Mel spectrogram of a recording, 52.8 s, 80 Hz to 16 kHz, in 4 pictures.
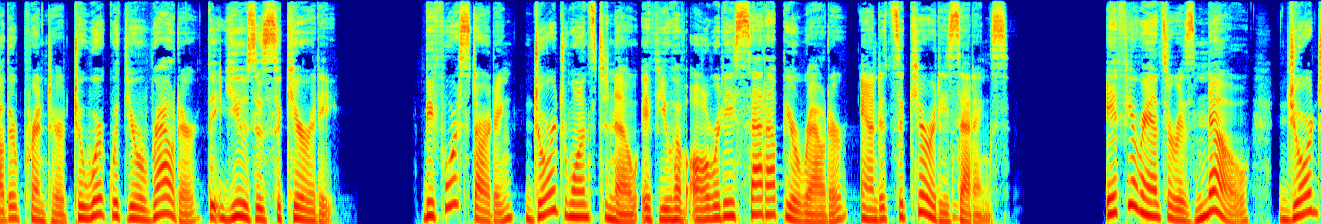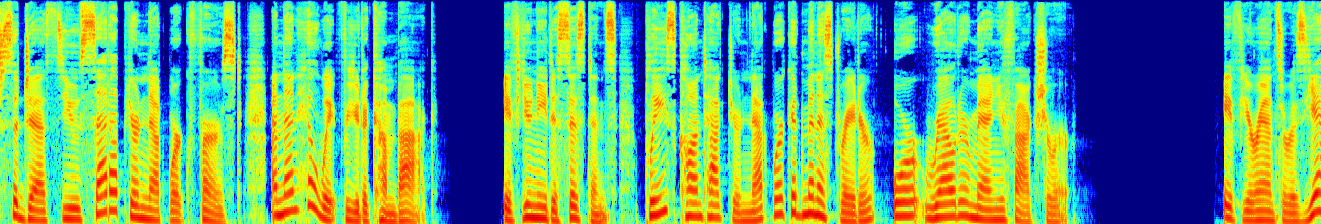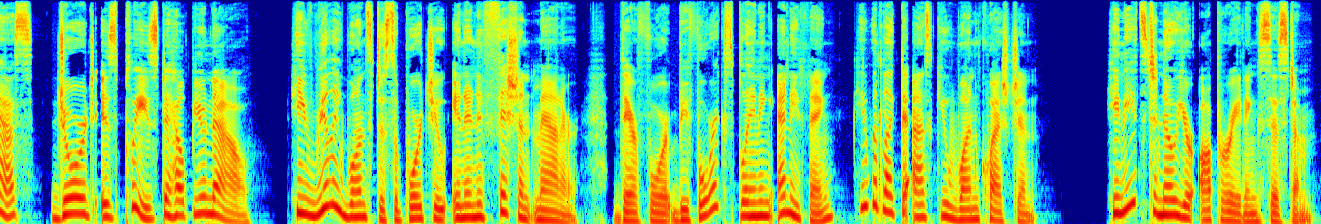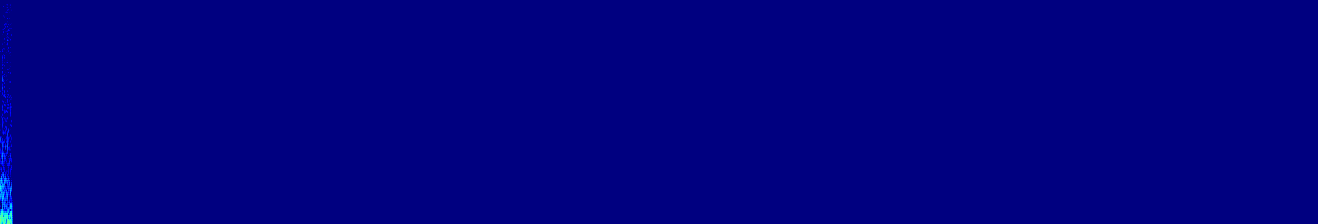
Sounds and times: Speech: 0.0 - 3.4, 4.2 - 10.2, 11.1 - 17.6, 18.3 - 24.0, 25.5 - 36.8, 37.5 - 39.6.

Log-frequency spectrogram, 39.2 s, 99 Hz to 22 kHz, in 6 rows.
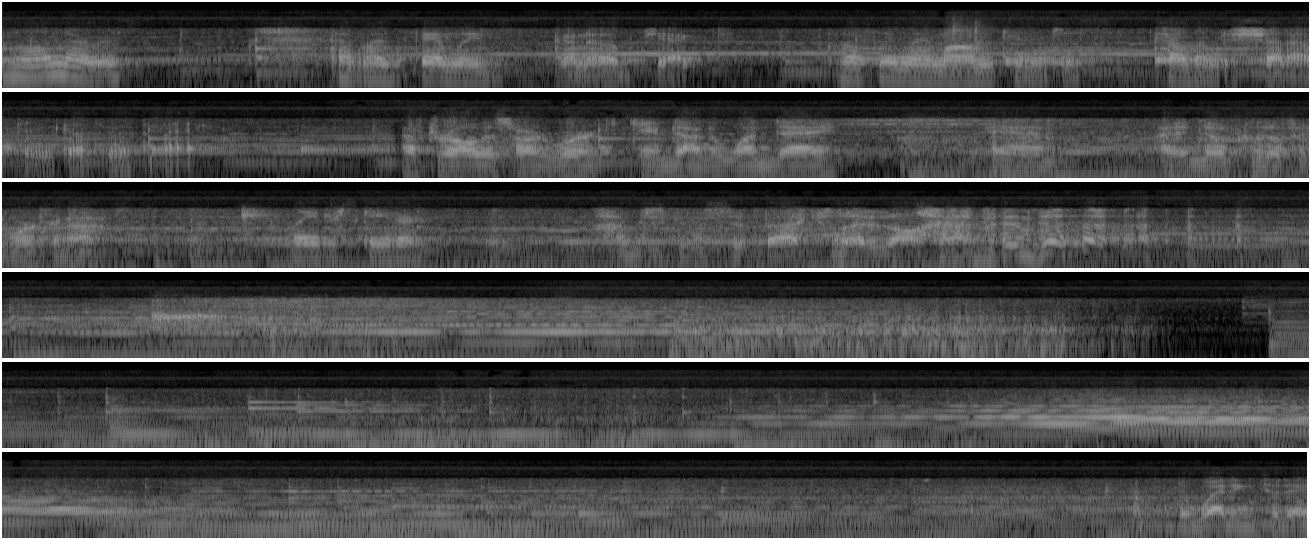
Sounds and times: Music: 0.0 - 39.2.

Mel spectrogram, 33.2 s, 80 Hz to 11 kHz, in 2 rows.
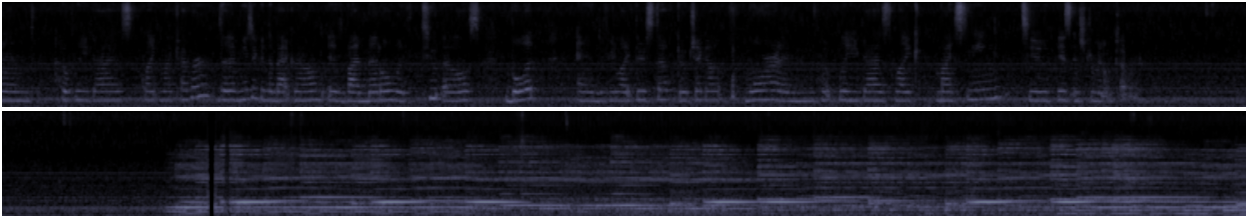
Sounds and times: Tender music: 18.8 - 33.1.

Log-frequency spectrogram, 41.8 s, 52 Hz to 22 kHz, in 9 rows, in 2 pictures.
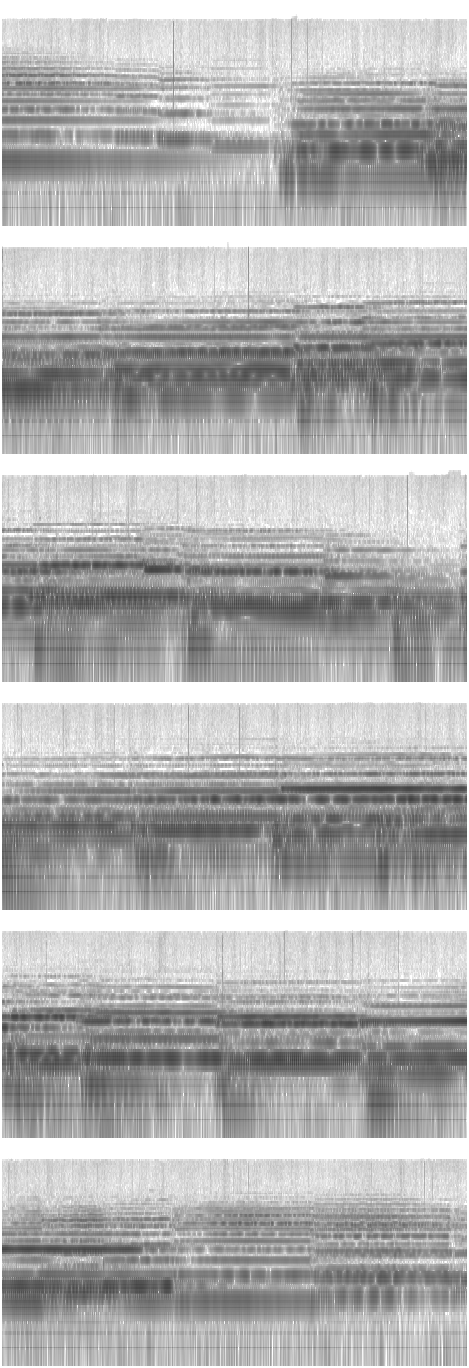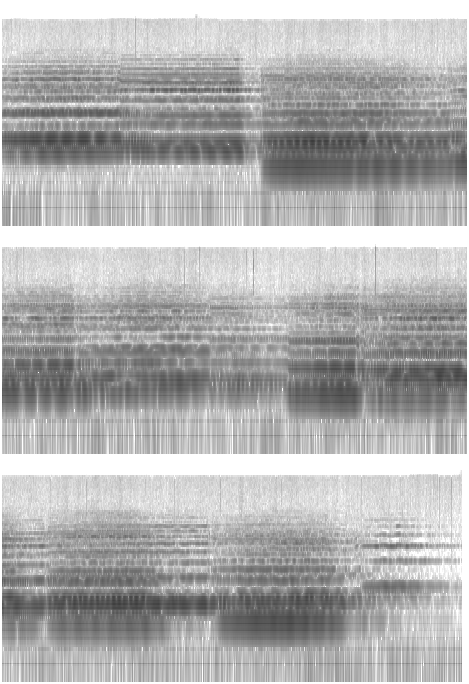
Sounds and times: Violin, fiddle: 0.0 - 41.8.

